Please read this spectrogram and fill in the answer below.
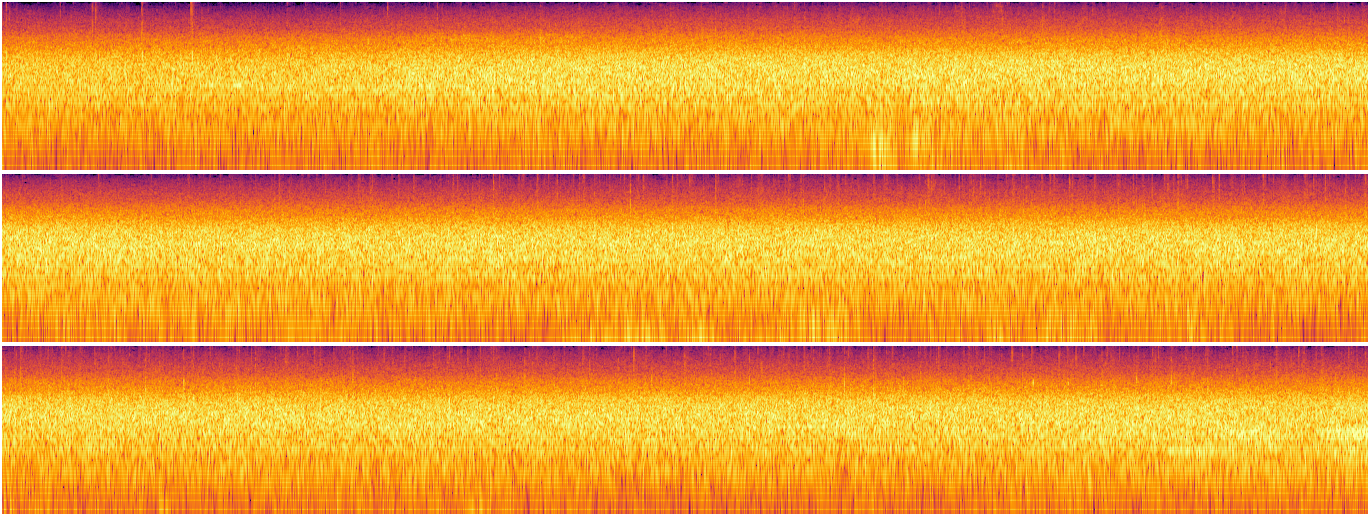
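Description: Large stadium crowd applauding and cheering steadily, swelling a little about three seconds in.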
